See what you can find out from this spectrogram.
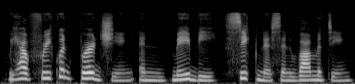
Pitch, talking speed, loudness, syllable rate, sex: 210 Hz, 150 wpm, -21 LUFS, 4.6 syllables/s, female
